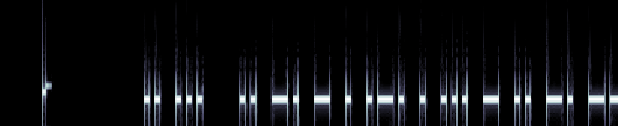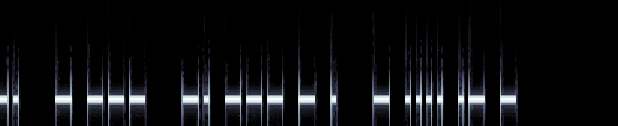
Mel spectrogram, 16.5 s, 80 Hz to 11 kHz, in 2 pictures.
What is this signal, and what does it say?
Morse code, heard as a keyed tone, about 17 wpm, 700 Hz. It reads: IS INTERESTING TO NOTE THAT
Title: Sets of 5 Words Encore2 17wpm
